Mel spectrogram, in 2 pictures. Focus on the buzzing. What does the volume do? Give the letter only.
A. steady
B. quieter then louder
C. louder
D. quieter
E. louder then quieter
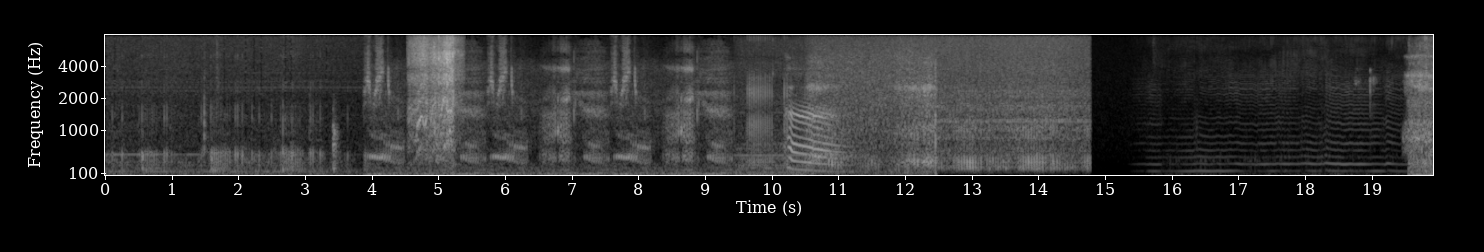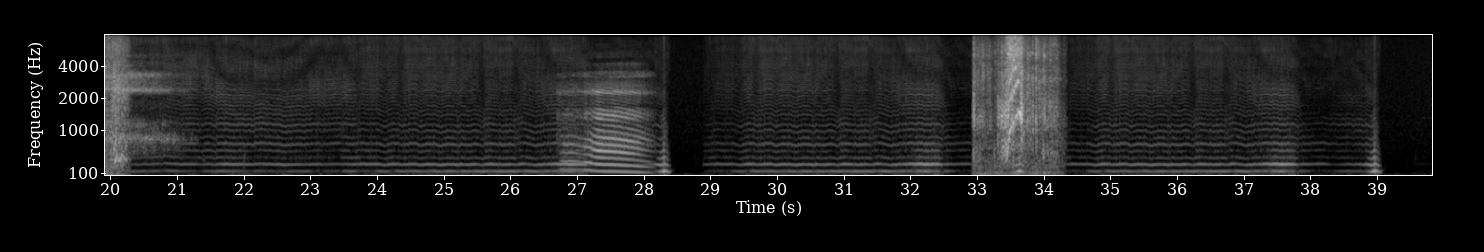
C.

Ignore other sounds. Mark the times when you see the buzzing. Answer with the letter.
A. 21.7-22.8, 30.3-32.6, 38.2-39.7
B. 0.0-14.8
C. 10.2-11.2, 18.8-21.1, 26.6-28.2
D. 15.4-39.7
D.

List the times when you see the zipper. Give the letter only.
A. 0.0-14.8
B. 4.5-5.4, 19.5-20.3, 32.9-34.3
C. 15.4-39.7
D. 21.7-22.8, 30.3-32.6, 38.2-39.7
B.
